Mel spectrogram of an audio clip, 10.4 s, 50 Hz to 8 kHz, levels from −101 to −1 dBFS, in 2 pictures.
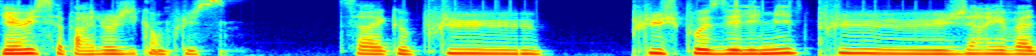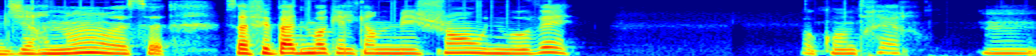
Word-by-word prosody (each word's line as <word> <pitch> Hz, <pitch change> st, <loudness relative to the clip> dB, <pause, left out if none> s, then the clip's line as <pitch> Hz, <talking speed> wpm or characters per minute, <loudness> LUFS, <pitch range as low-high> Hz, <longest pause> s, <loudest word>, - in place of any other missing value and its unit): Beh 200 Hz, 0 st, +7 dB
oui, 215 Hz, -, +7 dB
ça 200 Hz, -, -4 dB
paraît 175 Hz, -1 st, -2 dB
logique 185 Hz, +1 st, -1 dB
en -, -, -1 dB
plus. 170 Hz, 0 st, -7 dB, 0.6 s
C'est 195 Hz, -, -4 dB
vrai 180 Hz, -1 st, +1 dB
que 185 Hz, -, -1 dB
plus 195 Hz, 0 st, 0 dB, 0.4 s
plus 230 Hz, -2 st, +2 dB
je 200 Hz, -, -8 dB
pose 210 Hz, -3 st, +4 dB
des 195 Hz, 0 st, +4 dB
limites, 210 Hz, +4 st, +3 dB
plus 200 Hz, -5 st, 0 dB
j'arrive 195 Hz, 0 st, -1 dB
à 180 Hz, -, +3 dB
dire: 195 Hz, +3 st, -2 dB
«Non», 235 Hz, +4 st, +3 dB
heu, -, -, 0 dB
ça 190 Hz, -, -5 dB, 0.3 s
ça 220 Hz, -, +3 dB
fait 230 Hz, -, +2 dB
pas 230 Hz, 0 st, +6 dB
de 225 Hz, -, +2 dB
moi 230 Hz, 0 st, +3 dB
quelqu'un 220 Hz, -1 st, -3 dB
de 210 Hz, -, 0 dB
méchant 240 Hz, +4 st, -1 dB
ou 230 Hz, -, 0 dB
de -, -, 0 dB
mauvais. 210 Hz, +3 st, -2 dB, 1.1 s
Au -, -, -11 dB
contraire. 215 Hz, +3 st, -9 dB, 0.3 s
Mmh 215 Hz, -1 st, -6 dB
mh. -, -, -12 dB
205 Hz, 220 wpm, -21 LUFS, 190-225 Hz, 1.1 s, Beh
